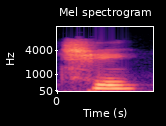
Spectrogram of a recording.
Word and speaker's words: Chi: So it's just chi the ch and is pronounced chi. So chi is on ch. So you see the on and the chuku is there which means God's gift and is my name. Yeah. So we do pronounce it chi.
